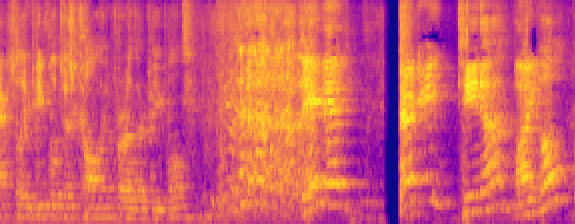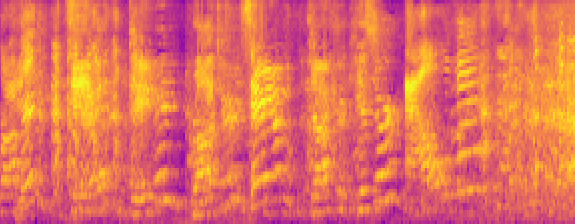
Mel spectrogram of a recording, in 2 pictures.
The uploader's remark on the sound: Live from Atlanta! Recorded at the Punchline in April of 2017.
